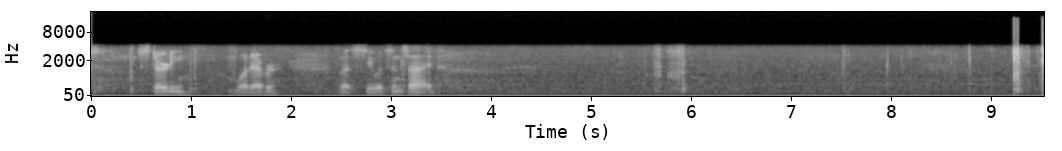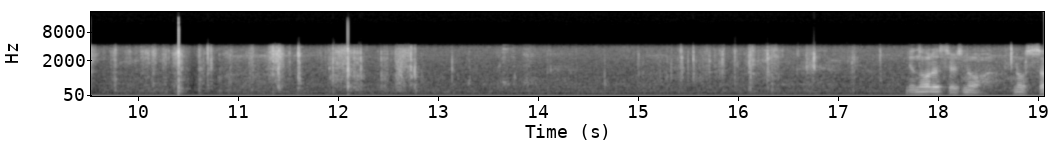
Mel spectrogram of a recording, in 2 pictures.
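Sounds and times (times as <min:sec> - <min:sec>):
packaging rustling and scraping: 0:05.5 - 0:06.0, 0:09.2 - 0:12.9, 0:15.0 - 0:17.3.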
